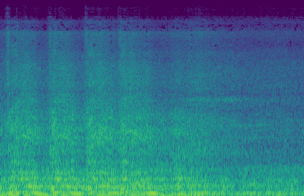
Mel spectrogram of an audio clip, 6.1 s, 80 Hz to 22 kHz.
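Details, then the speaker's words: LM7 5.3L iron-block V8, 862 heads, 151k miles, drive-by-cable: throttle blips snap up cleanly and return to steady idle, no misses, knocks or smoke, runs clean; normal free revving. "No smoke, runs clean, smells delicious. I would not be afraid to put this in any of my vehicles and drive cross country."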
